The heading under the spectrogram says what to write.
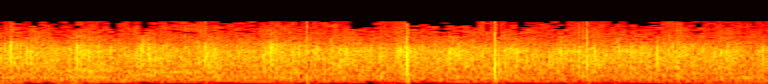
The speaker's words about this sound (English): Somebody give the Lord a big hand clap of praise.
